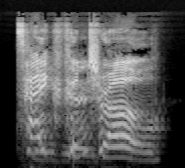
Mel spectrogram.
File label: UK female, Take control, Enthusiastic; beanstalk audio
